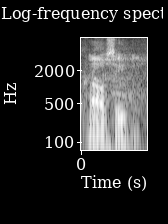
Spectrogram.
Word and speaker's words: Krause: Now bring up number 9 hitter, Grant Krause. I was told to pronounce it Krause, so I'm hoping I'm doing it right.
